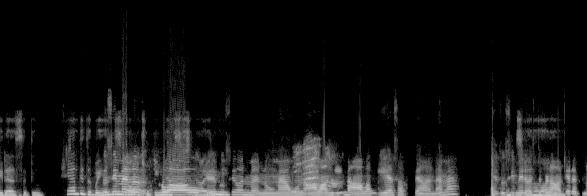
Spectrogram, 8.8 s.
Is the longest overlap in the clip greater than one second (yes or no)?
yes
